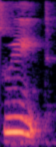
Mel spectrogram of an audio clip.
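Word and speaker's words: suite: पसंद है so remember S यू आई टी ई इट इ प्रोनाउंसड एस स्वीट और एस यू आई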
